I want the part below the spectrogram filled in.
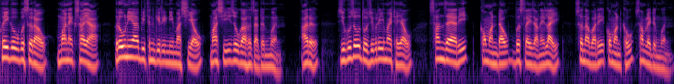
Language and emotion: Bodo, neutral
